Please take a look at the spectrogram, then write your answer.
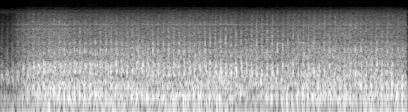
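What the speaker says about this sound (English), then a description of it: "a rescue helicopter touches down" A rescue helicopter's rotor thumps in a steady, rapid rhythm as it lands, a constant loud drone close by with no voices.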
